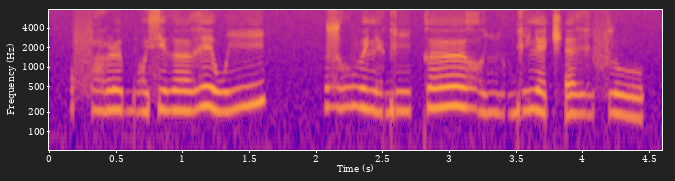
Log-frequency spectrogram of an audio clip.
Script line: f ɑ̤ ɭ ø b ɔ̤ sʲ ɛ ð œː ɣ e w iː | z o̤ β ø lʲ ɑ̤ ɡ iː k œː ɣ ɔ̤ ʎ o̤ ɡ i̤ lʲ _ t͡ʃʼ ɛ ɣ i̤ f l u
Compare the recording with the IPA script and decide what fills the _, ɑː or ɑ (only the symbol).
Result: ɑ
